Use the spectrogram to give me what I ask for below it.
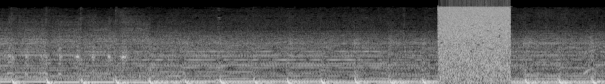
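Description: From 4.38 to 5.10 s the samples are built from the wrong bytes: misaligned or swapped byte order turns low bits into loud, harsh broadband noise.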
